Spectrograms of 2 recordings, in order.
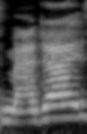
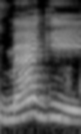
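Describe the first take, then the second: First: The word is said like the word magi. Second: The word is said like the name Maggie. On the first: This is the habitual pronunciation. The speaker calls it wrong. "I've always pronounced that word as as Magi" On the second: This is the supposedly correct pronunciation. The speaker calls it right. "apparently it's Maggie"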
